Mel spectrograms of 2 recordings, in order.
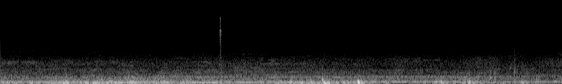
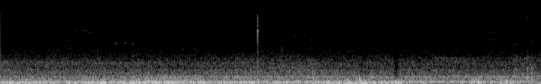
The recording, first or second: second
